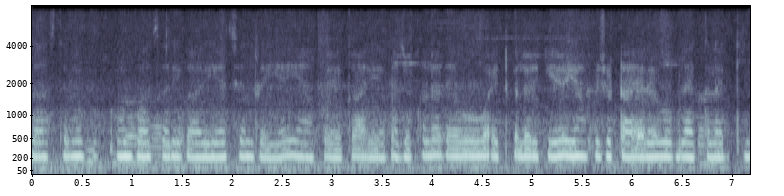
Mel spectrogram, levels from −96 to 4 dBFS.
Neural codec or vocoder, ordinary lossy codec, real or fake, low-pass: none; none; real; 7.2 kHz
